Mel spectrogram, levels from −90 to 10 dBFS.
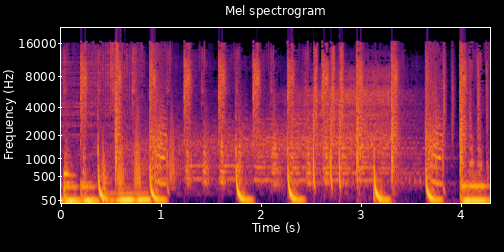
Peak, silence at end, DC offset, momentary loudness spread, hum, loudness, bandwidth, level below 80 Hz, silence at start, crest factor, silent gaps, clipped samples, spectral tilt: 0 dBFS; 0 s; under 0.1%; 5 LU; none; -10 LUFS; 17.5 kHz; -12 dBFS; 0 s; 10 dB; none; 0.2%; -3.5 dB/octave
